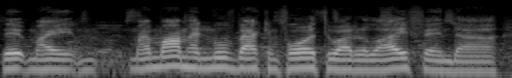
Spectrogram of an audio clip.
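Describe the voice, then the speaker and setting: An earnest young man from Greece answers pre-fight questions as an MMA fighter. His voice sits a little high for a man, and he rambles, restarting phrases and repeating words. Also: little pitch movement, normal speed.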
